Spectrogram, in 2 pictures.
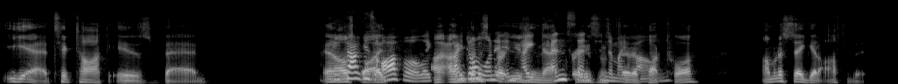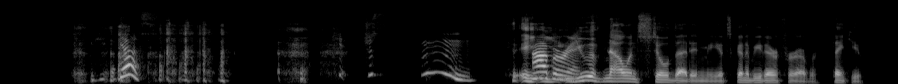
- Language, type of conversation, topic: English, unstructured, How do you decide what personal information to share with technology companies?
- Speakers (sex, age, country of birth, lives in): female, 25-29, United States, United States; male, 40-44, United States, United States
- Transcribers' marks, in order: other background noise; chuckle; chuckle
